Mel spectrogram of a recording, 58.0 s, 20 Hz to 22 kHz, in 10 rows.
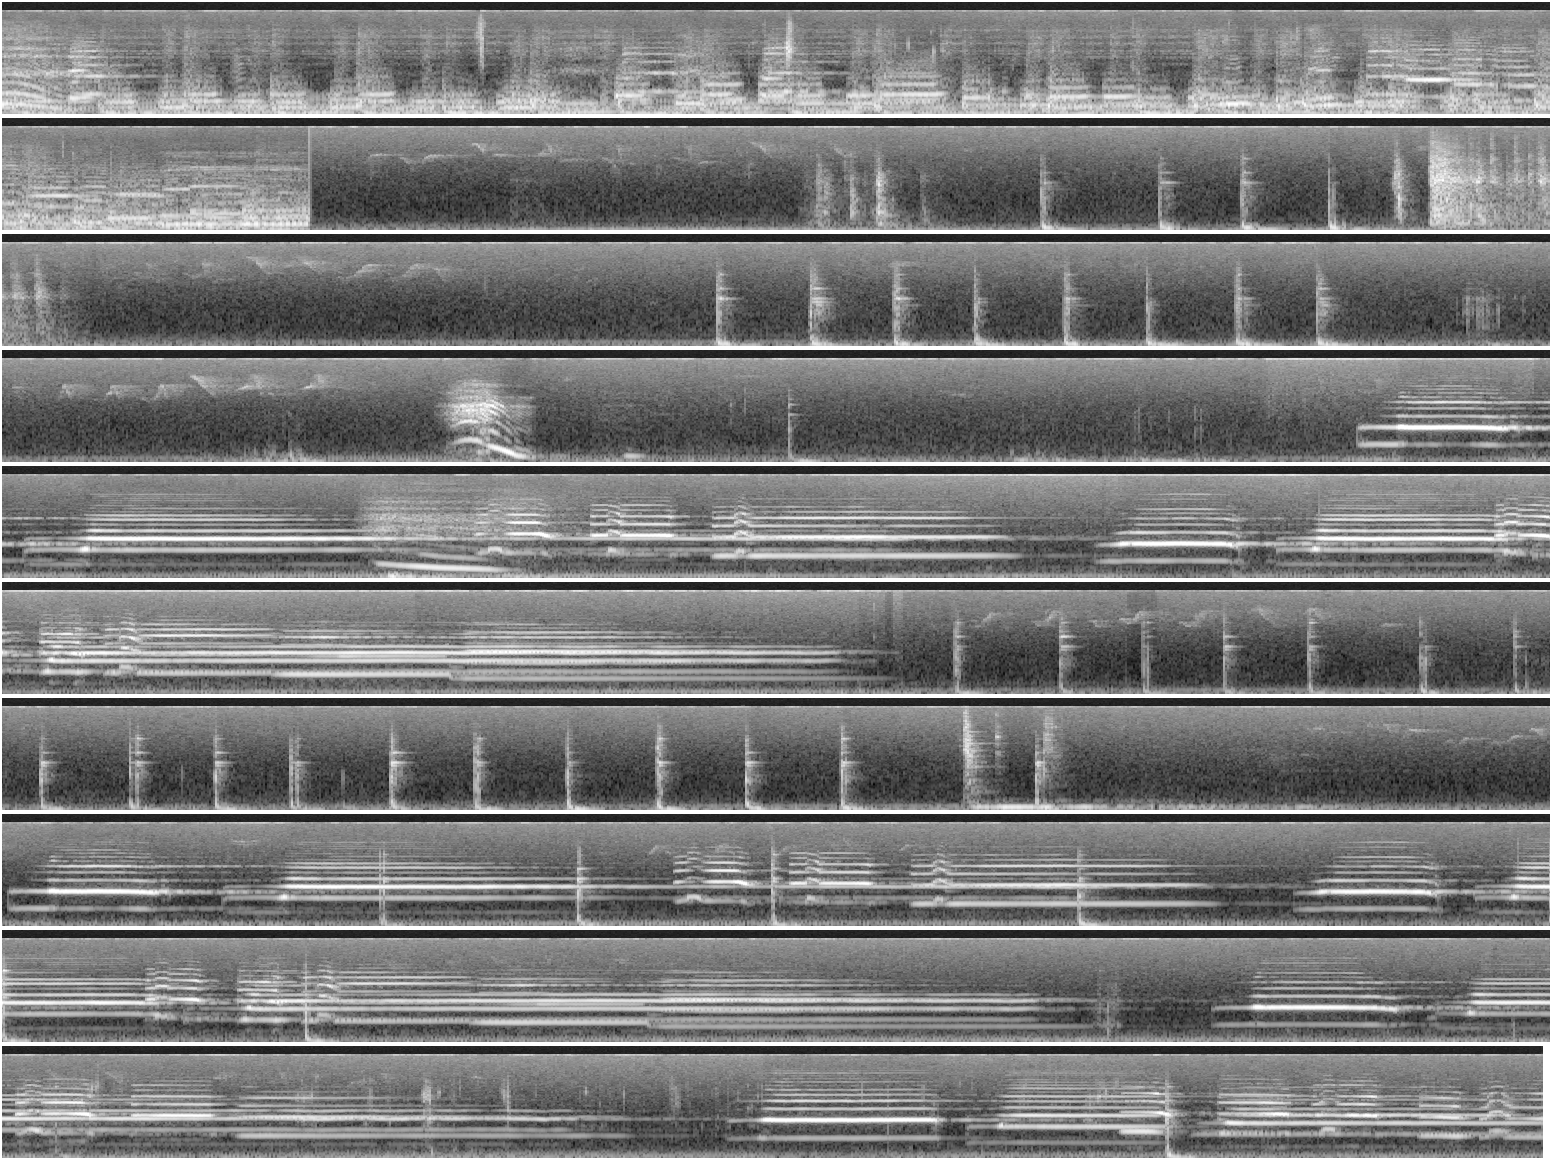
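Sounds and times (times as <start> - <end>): steady electrical hum: 0.0 - 58.0
iron gate knocking and clanking: 10.2 - 12.0, 38.4 - 39.7
high heels on concrete steps: 14.3 - 16.7, 53.6 - 54.9.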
